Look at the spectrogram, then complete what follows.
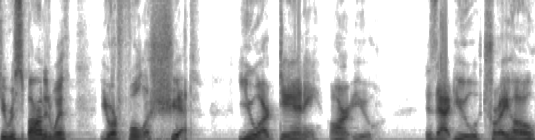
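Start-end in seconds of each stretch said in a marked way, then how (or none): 1.2-6.7 creaky, slow, rough, frightening woman's voice. Retelling an angry stranger's accusation: imitating a scary woman's voice. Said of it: "I don't know where this fucking voice came from".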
